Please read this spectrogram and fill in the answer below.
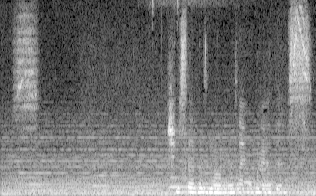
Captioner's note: necklace jingle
